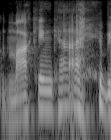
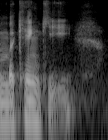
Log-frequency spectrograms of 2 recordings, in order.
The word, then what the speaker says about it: Maken-ki: The way it's spelled, though, I always call it Makenkai because it's M-A-K-E-N. And there's no like capital K. But when you hear them say it, they always go McKinky.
